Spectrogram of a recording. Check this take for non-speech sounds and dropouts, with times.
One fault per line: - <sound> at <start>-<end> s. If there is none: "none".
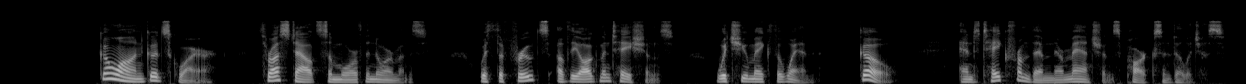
none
